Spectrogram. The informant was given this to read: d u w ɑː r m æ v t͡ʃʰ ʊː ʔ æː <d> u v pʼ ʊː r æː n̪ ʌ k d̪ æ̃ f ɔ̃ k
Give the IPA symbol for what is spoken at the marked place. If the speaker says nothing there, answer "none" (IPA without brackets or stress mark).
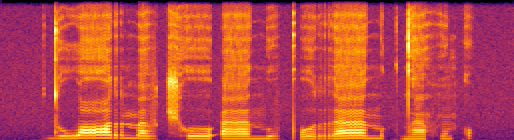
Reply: n̪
